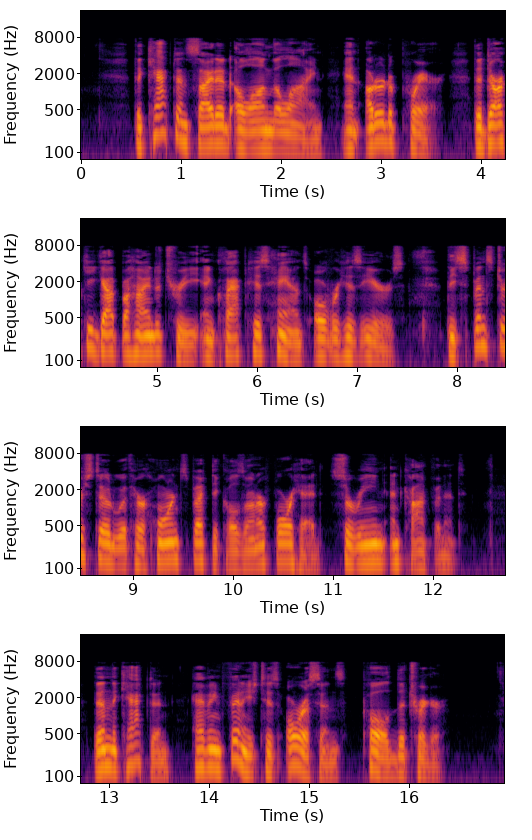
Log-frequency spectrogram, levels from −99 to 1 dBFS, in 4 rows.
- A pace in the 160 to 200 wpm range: Yes, average, 165 wpm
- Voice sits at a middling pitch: No, low, 125 Hz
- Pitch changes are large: No, average, 4.1 semitones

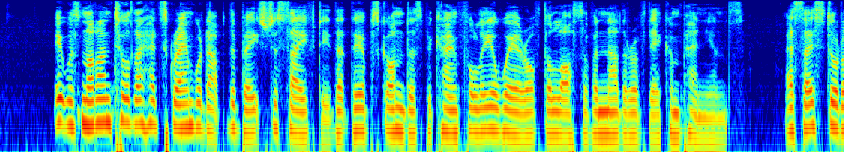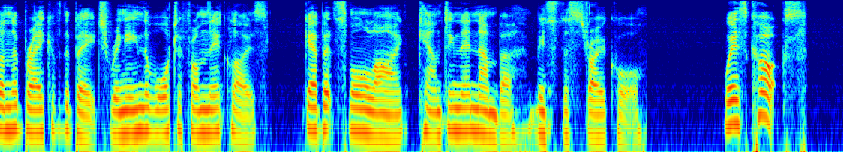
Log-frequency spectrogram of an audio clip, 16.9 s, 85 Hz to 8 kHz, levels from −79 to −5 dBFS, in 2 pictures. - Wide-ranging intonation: No, average, 3.1 semitones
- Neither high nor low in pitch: Yes, medium, 150 Hz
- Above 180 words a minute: Yes, average, 190 wpm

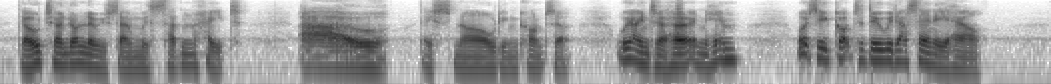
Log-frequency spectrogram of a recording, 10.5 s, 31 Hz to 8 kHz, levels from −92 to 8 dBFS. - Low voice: Yes, low, 110 Hz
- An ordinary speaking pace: Yes, average, 160 wpm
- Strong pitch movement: Yes, wide, 6.6 semitones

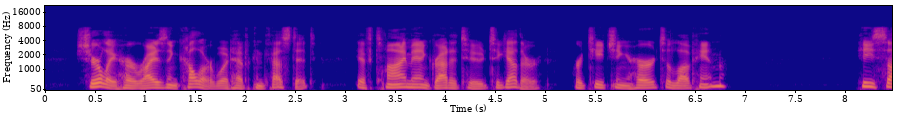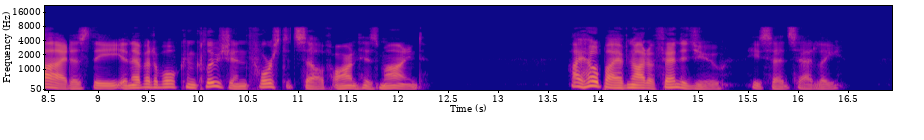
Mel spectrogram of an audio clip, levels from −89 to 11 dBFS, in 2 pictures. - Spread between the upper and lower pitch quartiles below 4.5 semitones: No, wide, 5.4 semitones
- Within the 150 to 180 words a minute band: No, average, 140 wpm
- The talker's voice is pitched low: Yes, low, 120 Hz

